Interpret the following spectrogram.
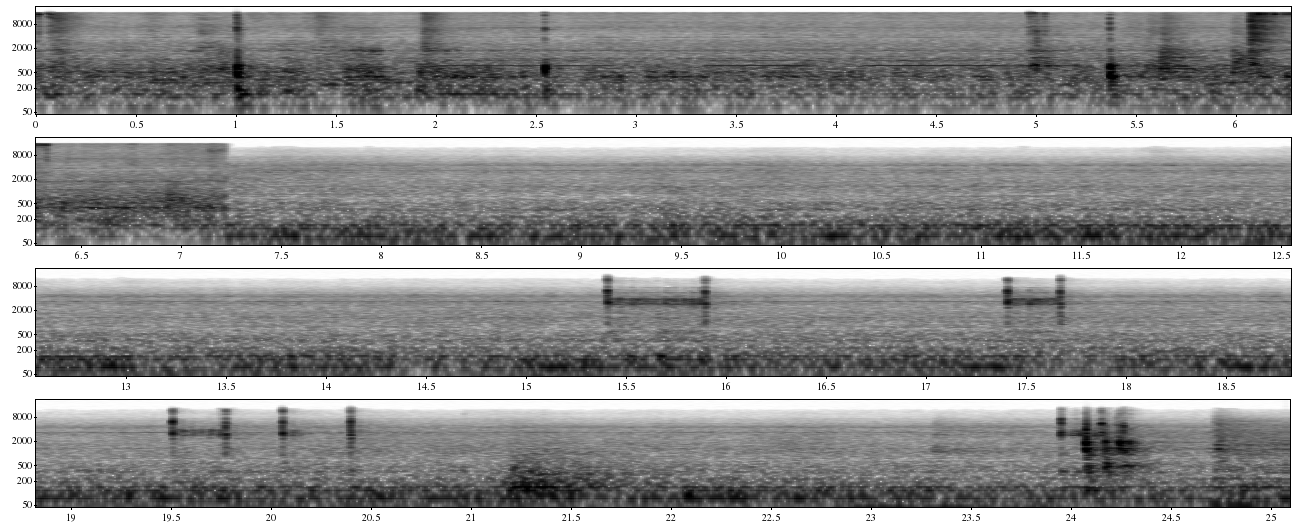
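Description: Industrial robot arm working at a bolt rack: for about seven seconds a busy run of quick ticks and clicks, then a low steady machine hum with a few brief, sharp metallic clinks near the middle.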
